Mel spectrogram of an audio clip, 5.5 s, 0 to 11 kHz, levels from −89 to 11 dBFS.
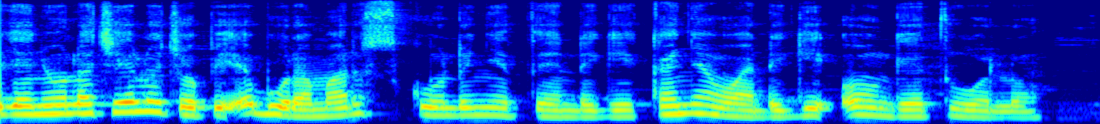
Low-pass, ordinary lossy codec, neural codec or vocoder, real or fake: none; none; none; real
